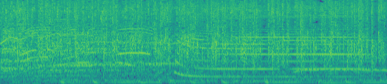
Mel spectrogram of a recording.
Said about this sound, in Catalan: ja poden també felicitar, bueno, aplaudir a tu.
